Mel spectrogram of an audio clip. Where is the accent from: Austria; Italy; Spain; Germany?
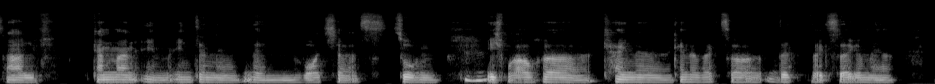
Spain; German is a second language; Es gibt Fachwörter im Spanischen, das ich selbst als Spanier nicht kenne.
